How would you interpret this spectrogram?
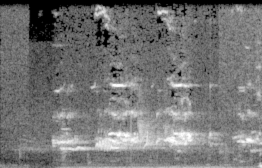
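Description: Several birds chirp and twitter in a bright, busy burst that swells after a short quiet start, lively as a small flock flies past overhead.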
